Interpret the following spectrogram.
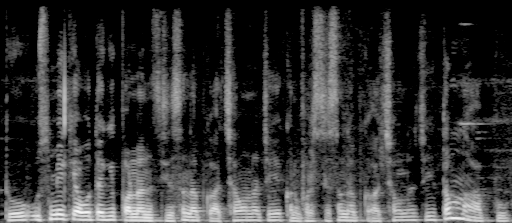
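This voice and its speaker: A woman's voice: sits low, lively intonation, quick pace, mellow. A woman teaching an English lesson, explaining letter sounds and asking her students questions, then repeating each answer.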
